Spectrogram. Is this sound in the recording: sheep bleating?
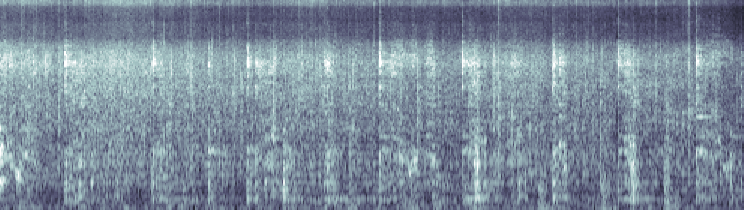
no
